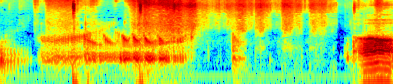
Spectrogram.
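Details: Loud morning stomach growling after cereal with peanut butter and a cup of coffee; gurgling, rolling rumbles with a brief squeaky trill in a quiet room, normal borborygmi of digestion.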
